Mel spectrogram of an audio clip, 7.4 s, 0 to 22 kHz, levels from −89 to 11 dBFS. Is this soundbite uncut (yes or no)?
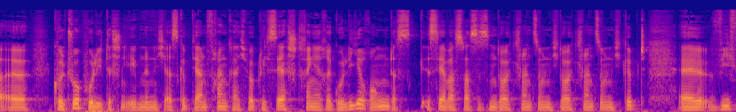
no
